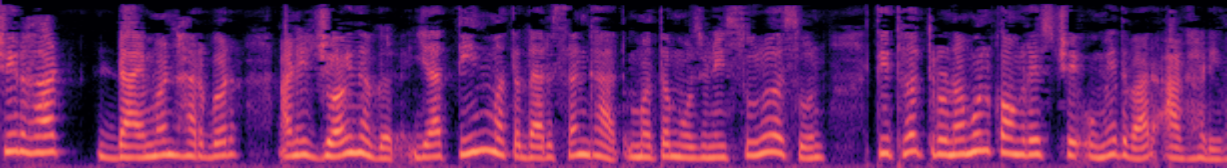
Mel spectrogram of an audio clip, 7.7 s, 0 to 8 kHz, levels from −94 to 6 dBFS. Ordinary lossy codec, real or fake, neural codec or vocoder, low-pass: MP3, 32 kbps; fake; codec, 16 kHz, 8 kbps, FreqCodec, smaller model; 7.2 kHz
